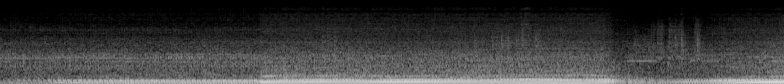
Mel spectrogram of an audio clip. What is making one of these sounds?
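A diesel engine rumbles loudly close by and revs up and down.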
